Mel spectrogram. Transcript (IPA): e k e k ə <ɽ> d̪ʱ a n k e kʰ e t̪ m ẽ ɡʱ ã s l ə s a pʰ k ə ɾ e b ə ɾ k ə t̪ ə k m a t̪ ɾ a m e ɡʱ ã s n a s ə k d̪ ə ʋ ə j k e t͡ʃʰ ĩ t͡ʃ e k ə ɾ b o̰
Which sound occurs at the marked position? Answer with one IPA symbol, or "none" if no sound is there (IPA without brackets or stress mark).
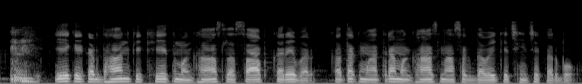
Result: ɾ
